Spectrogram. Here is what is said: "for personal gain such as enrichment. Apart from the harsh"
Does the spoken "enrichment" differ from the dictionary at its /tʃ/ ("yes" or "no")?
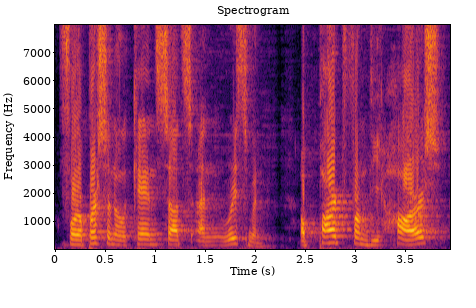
yes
